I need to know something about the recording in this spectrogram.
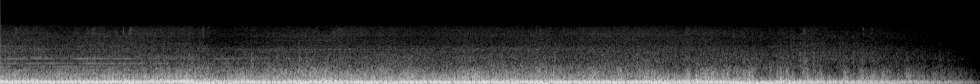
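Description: A motorcycle engine rumbles steadily up close as it rides along.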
